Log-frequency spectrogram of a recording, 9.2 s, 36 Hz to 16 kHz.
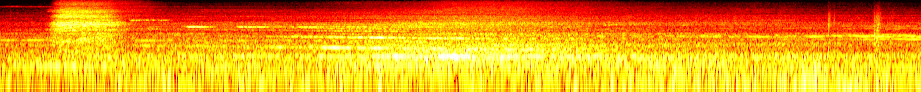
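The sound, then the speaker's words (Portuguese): A CP Regional passenger train, coming from Coimbra and bound for Guarda on the Beira Alta line, pulls into a station platform on track 1, its wheels squealing with long high-pitched tones over a steady rumble of rolling cars, loud, with a brief hiss of air near the start. “O comboio regional CP Regional, procedente de Coimbra e com destino a Guarda, vai dar entrada na linha número 1.”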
